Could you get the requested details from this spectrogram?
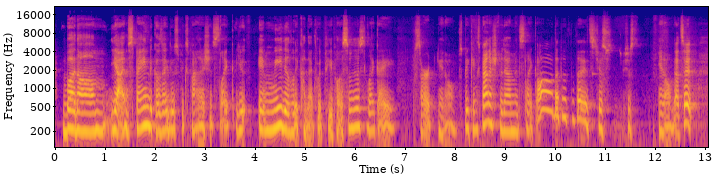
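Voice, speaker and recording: A woman's fairly high-pitched voice with big swings in loudness, amid noticeable background noise. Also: ordinary pitch variation, moderate pace. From Curacao. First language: Papiamentu. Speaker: lifestyle and fashion YouTuber. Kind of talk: livestream chat reading comments. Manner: casual, hesitant with fillers.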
